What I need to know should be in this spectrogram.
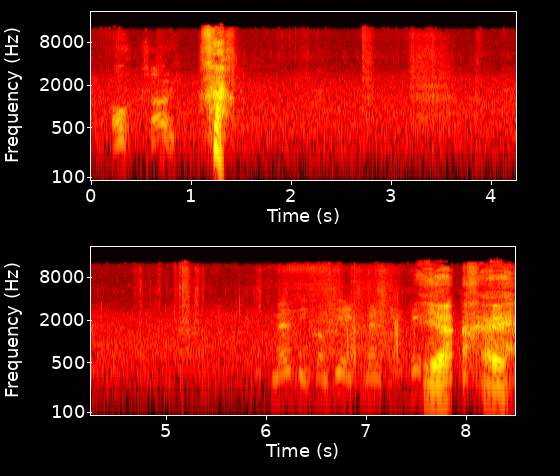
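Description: Shoes crunch and slide on snow.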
